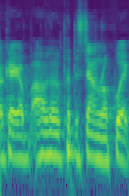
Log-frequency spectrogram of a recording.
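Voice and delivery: ordinary talk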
